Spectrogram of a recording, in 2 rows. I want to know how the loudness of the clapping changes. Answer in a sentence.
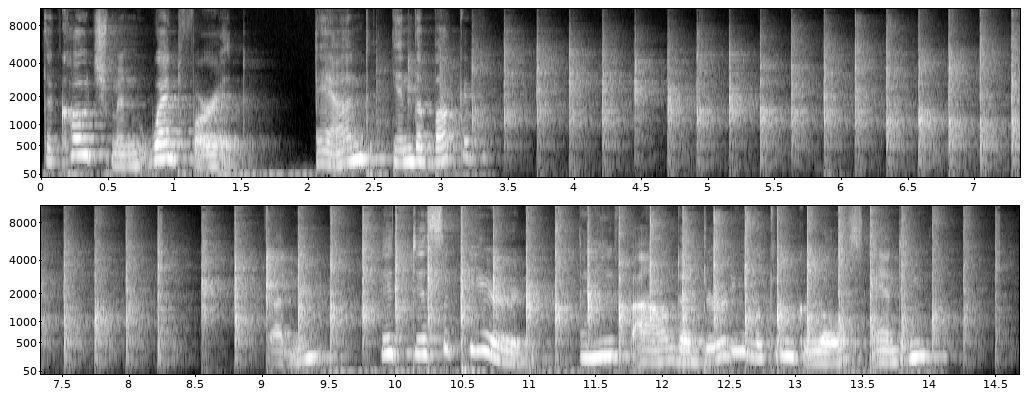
The loudness of the clapping goes up.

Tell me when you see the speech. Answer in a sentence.
You can hear the speech from 0.0 to 3.4 s and from 9.1 to 14.1 s.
